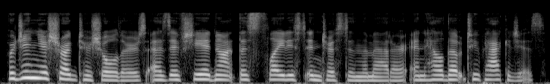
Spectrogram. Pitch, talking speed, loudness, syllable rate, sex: 210 Hz, 220 wpm, -17 LUFS, 5.6 syllables/s, female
